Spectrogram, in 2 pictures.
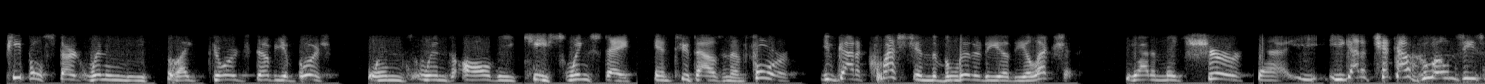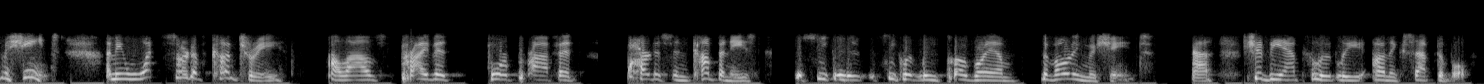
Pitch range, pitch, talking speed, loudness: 195-310 Hz, 220 Hz, 135 wpm, -19 LUFS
